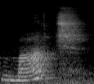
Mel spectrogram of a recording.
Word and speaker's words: march: Now another word, it's not march, it's march. March. That's a sound. So it's like this. March. Like this. March. R is silent.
